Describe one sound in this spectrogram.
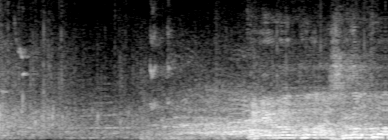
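A large crowd cheers, swelling louder.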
